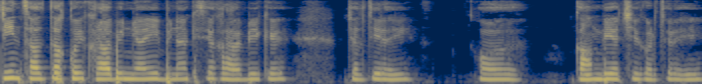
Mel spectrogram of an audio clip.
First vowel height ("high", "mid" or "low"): high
